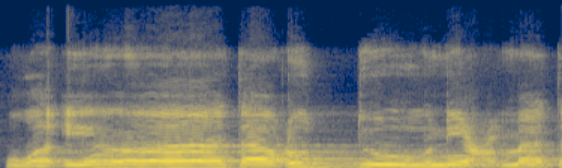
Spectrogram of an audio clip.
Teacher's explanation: نون میں اخفا ہوگا، دو میں واو مدہ ہے، ایک الف کے برابر کھینچیں گے، الف میں کوئی حرکت نہیں، اس کو نہیں پڑھنا.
